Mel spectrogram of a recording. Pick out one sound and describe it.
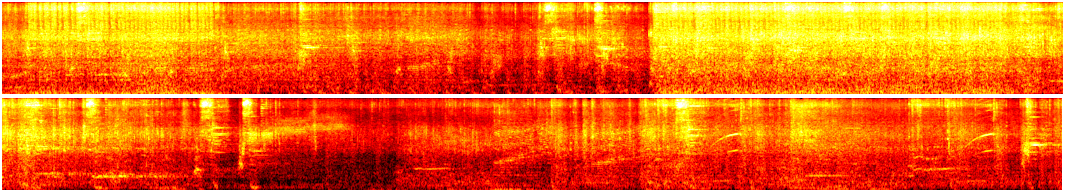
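Gunfire and energy blasts crackle and boom in a game battle.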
